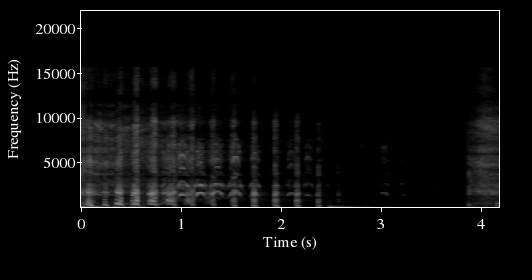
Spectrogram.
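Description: A man's laughter: a fast run of ha-ha pulses, loudest at the start and dying away about two and a half seconds in.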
